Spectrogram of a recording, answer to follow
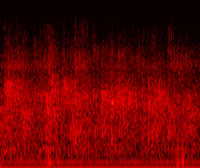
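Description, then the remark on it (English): An audience claps hands for the Lord in a steady, dense wash of applause that sounds somewhat muffled, with a low electrical hum underneath and no voices. “Can you give the Lord a hand clap over that?”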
